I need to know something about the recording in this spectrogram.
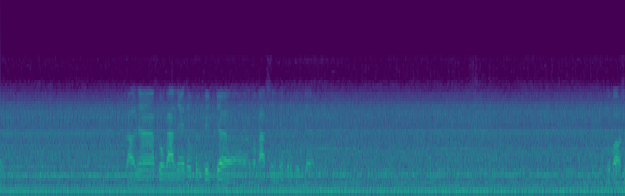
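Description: A vehicle's engine hums steadily while driving along a road.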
